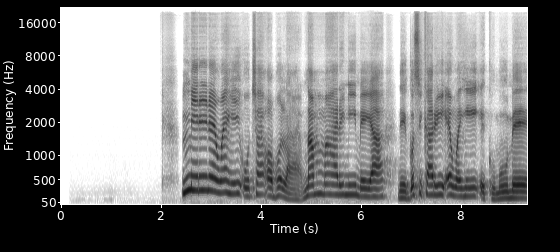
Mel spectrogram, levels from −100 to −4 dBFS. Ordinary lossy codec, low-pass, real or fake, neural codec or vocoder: none; none; fake; autoencoder, 48 kHz, 32 numbers a frame, DAC-VAE, trained on Japanese speech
